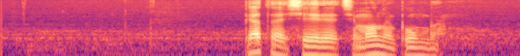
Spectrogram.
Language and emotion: Russian, neutral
